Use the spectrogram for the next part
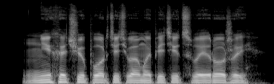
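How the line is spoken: Snorting. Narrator (Russian): хмыкнул я

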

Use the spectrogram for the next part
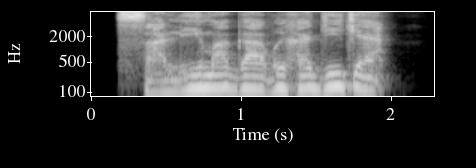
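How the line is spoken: Whisper. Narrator (Russian): донесся шепот

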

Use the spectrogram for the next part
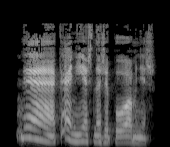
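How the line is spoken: Grumbling old witch. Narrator (Russian): проворчала ведьма

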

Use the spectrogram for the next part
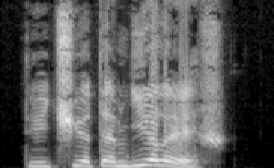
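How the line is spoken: Stunned yelling taxi driver. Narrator (Russian): Пораженный моей наглостью, ошарашенно заорал таксист

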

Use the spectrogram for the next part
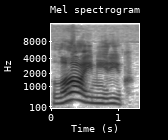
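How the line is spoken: Resonant echoing shout. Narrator (Russian): крикнула Имлах, заполнив своим звучным голосом весь огромный свод

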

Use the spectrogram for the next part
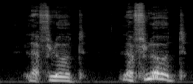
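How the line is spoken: Soldier shouting. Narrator (French): crie un soldat

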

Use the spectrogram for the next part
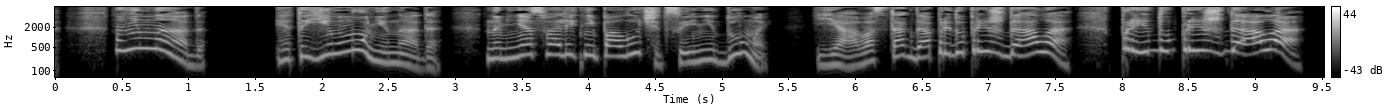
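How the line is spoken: Shrill shriek. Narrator (Russian): взвизгнула Аделина

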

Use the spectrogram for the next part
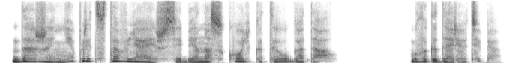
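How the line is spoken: Soft, moved voice. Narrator (Russian): Мягко, растроганно, проговорила

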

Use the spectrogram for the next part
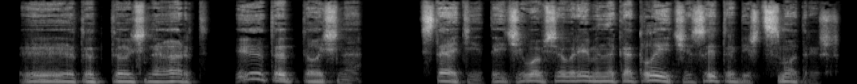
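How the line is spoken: Heavy sigh. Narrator (Russian): Ардан вздохнул едва ли не тяжелее, чем Аркар недавно

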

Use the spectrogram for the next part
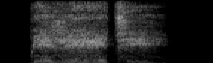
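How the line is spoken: Whisper. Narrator (Russian): прошептал Д'Артаньян

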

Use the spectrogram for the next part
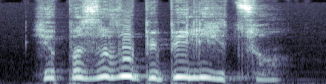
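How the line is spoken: Shout. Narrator (Russian): закричал он

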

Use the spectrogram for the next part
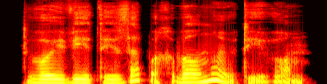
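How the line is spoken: Calm remark. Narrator (Russian): спокойно заметил Зеро

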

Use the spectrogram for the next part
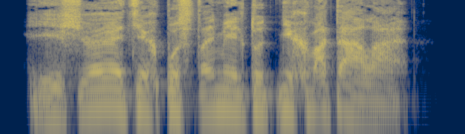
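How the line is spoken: Sudden growl. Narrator (Russian): Вдруг рыкнул глава гильдии

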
